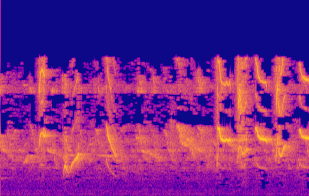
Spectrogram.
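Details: Oriental white-eye, young and in strong voice, twittering to provoke a second bird; irregular high slurred chirps, a few sharper notes near the end.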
